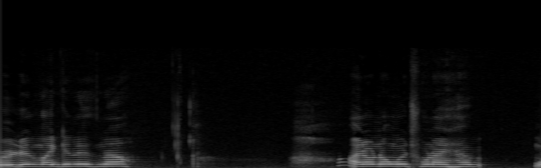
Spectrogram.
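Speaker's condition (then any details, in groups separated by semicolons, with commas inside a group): Cerebral palsy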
